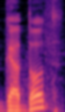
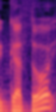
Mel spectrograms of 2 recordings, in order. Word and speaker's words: Godot: Итак, первое, что стоит знать о Godot, то, что название этого движка произносится не так, как пишется. Это очень фрустрирует, но об этом я узнал дав- давно, не, три недели назад, потому что пишется он как годот, но Т не читается.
